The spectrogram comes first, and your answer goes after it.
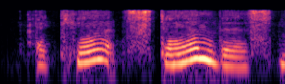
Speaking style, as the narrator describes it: muttered the old gentleman

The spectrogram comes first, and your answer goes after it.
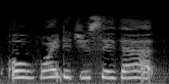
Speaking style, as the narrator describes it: wailed the girl

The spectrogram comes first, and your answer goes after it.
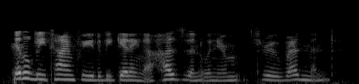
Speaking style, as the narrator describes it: said Mr

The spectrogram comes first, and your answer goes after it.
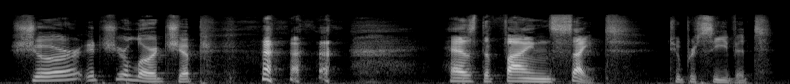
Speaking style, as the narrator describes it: laughed the captain

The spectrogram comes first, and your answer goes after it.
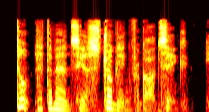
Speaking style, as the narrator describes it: he murmured

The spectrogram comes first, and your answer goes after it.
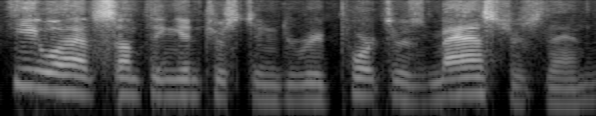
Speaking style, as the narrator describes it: laughed Horvastus

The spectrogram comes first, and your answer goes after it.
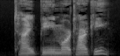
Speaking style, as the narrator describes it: said

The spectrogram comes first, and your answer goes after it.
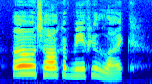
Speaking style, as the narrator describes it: cried Edna

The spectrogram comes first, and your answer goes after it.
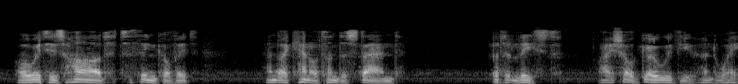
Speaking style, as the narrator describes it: said in a broken voice

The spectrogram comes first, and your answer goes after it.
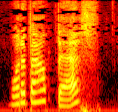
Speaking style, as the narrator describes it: asked anxiously

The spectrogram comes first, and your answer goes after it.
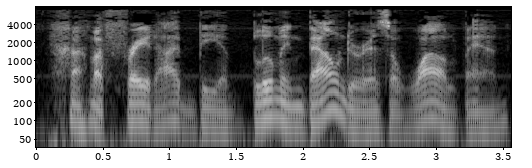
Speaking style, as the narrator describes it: laughed Clayton ruefully

